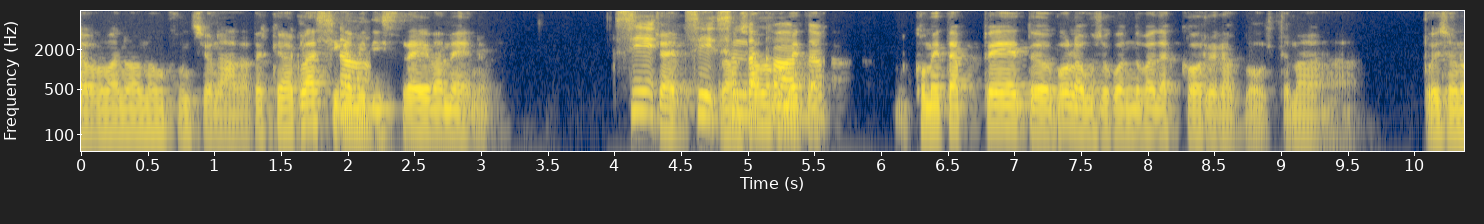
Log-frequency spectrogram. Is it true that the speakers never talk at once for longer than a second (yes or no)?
no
